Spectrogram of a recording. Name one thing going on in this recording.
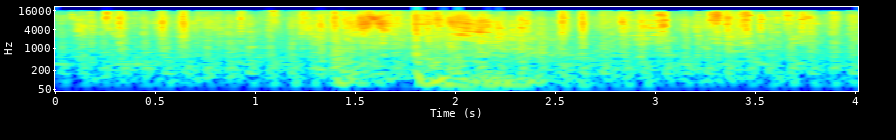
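A rocket fires and explodes with a deep boom.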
